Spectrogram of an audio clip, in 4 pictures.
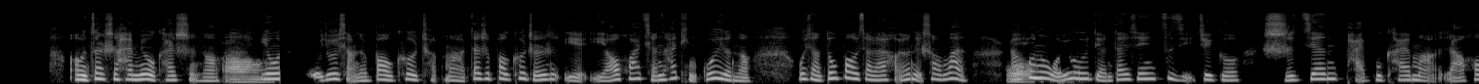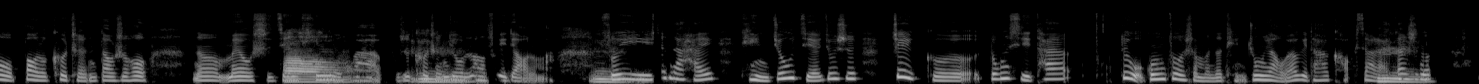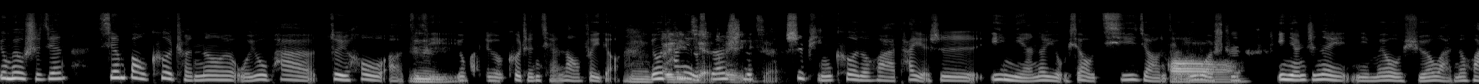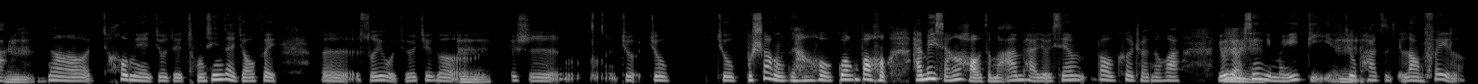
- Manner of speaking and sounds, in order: other background noise; lip smack; "重新" said as "从新"; lip smack; laughing while speaking: "然后光报"
- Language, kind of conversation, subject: Chinese, advice, 我想腾出时间学习新技能，但不知道该如何安排时间？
